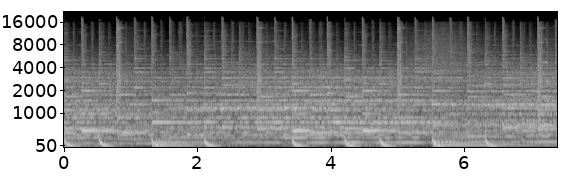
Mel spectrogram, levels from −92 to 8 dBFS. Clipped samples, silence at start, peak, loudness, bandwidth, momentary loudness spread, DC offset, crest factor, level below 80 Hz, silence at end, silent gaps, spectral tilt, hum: under 0.1%; 0 s; -4 dBFS; -18 LUFS; 19 kHz; 4 LU; under 0.1%; 14 dB; -30 dBFS; 0 s; none; -4 dB/octave; none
